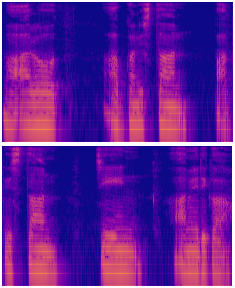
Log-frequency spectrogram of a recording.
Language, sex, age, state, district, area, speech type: Bengali, female, 60+, West Bengal, South 24 Parganas, rural, spontaneous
